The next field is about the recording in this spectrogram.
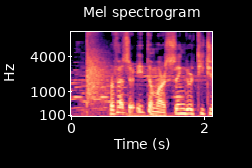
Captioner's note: hands clapping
